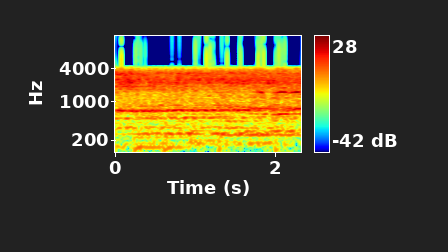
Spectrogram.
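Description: Live rock band playing loud: electric guitars and bass over drums, with held guitar notes ringing steadily through.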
